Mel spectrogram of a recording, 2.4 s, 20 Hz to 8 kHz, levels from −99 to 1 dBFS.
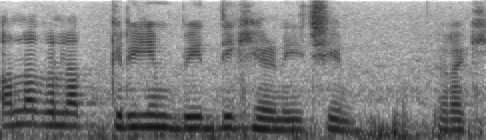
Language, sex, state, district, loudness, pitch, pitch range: Garhwali, female, Uttarakhand, Tehri Garhwal, -14 LUFS, 195 Hz, 170-215 Hz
